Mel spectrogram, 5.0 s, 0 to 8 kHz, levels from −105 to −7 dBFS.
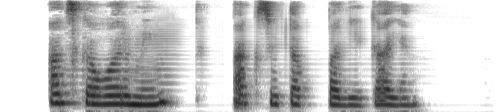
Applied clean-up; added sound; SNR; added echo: neural mask model DeepFilterNet 3.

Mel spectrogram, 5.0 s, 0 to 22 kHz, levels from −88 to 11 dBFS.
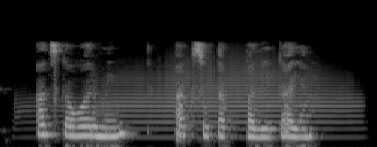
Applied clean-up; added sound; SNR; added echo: none; Trumpet; 16 dB; reverberation time 0.2 s.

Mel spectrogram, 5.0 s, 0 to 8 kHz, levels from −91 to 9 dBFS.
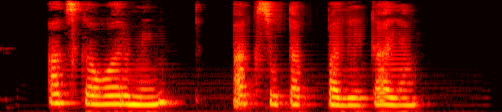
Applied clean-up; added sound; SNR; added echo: neural separator model SepFormer DNS4.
